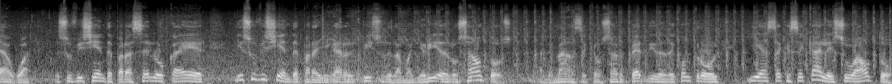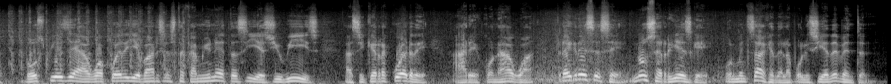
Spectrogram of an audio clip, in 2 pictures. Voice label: SPANISH FLOOD PSA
